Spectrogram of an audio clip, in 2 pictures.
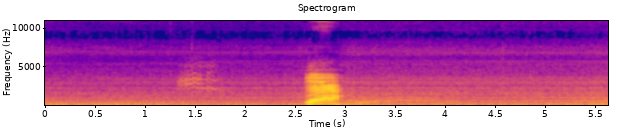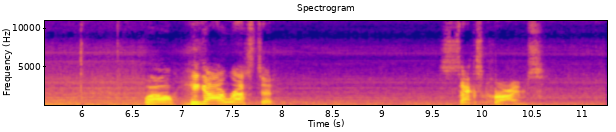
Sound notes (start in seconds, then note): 1.3 meows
